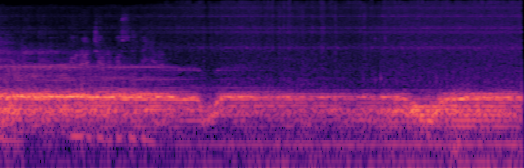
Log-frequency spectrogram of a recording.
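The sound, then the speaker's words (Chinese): A steady, whooshing drone from a wind drum imitating a gentle breeze, holding a low hum with two soft dips in pitch as the sound eases and swells again. “轻柔的风，轻柔的风。”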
